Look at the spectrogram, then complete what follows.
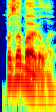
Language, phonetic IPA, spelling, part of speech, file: Russian, [pəzɐˈbavʲɪɫə], позабавила, verb, Ru-позабавила.ogg
- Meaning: feminine singular past indicative perfective of позаба́вить (pozabávitʹ)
